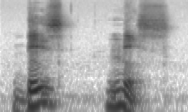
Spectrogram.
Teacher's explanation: business has two syllables and they both sound like the letter I busness okay the middle syllable doesn't do anything business as does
